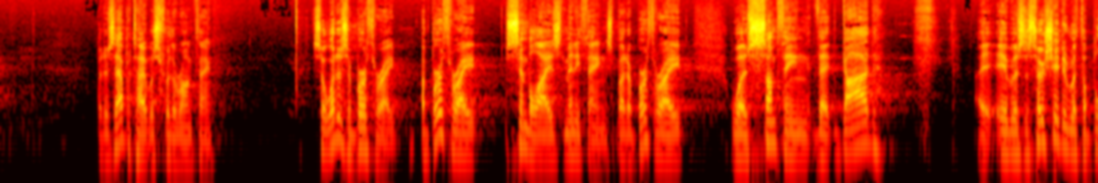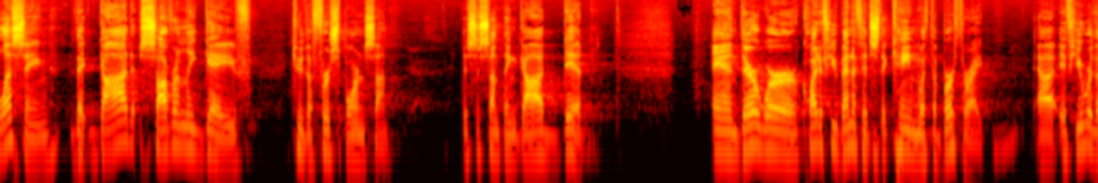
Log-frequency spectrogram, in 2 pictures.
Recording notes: Recorded live at Hope Church in Springfield, Mo.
